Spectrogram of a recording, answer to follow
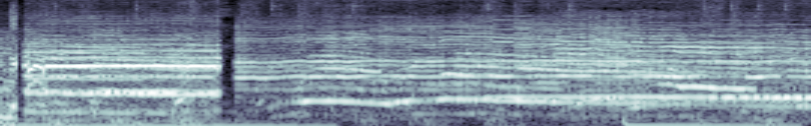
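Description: A group of voices shouting and singing long held notes over loud music with a steady bass. The sound breaks off abruptly about a second in and resumes.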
